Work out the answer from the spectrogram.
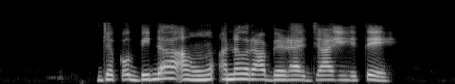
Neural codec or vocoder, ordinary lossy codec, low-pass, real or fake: codec, 16 kHz, 0.8 kbps, ZipCodec; MP3, 64 kbps; 7.2 kHz; fake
